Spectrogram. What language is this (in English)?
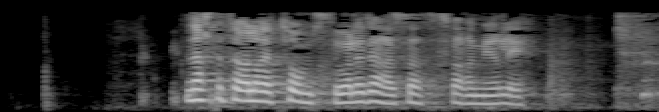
Norwegian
